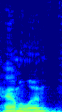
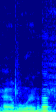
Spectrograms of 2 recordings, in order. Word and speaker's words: Hamelin: piece by Mark Andre amalen or as he sometimes says Hamelin because he thinks everybody pronounces his name wrong so he just says say Hamlin it's going to play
